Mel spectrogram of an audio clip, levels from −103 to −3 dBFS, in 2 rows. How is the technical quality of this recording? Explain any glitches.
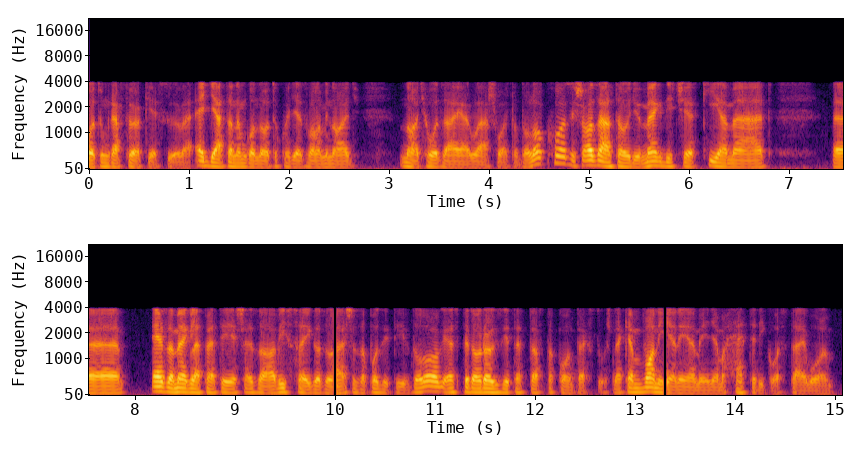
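The speech comes through a narrowband ADPCM telephone path, consistent with G.726 at 32 kbit/s, and has two short breaks from packet loss on an ADPCM call. The first falls at 9.98 to 10.12 s, between "a meglepetés ez a" and "ez a pozitív dolog". The second falls at 13.28 to 13.34 s, just before "élményem a". Each time about 40 ms of sound, roughly a couple of packets, drops to hard-edged silence. The decoder's adaptive predictor and step size then no longer match the sender's, so the speech resumes slightly distorted and settles within tens of milliseconds. That recovery artefact separates it from a clean dropout, which would resume cleanly.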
